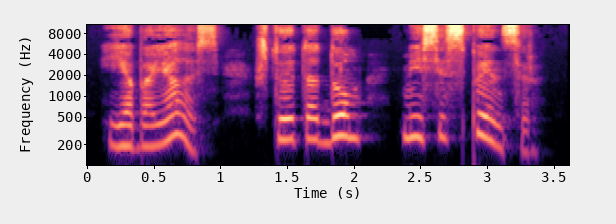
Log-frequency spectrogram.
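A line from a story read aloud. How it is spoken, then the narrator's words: Sad. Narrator (Russian): сказала Энн грустно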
